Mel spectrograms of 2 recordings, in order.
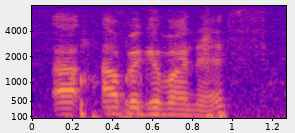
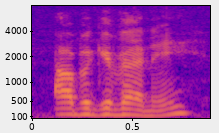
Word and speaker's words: Abergavenny: There's literally no TH at the end. What are you on about? Abergavenny. Thank you. Abergavenny. That's Abergavenny.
